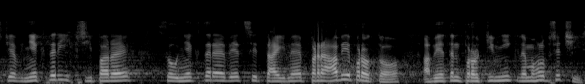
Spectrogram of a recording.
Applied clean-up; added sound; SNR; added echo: none; none; none; none.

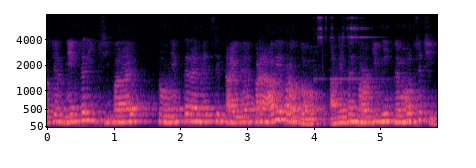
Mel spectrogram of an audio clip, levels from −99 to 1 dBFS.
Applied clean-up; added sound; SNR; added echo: neural separator model SepFormer DNS4.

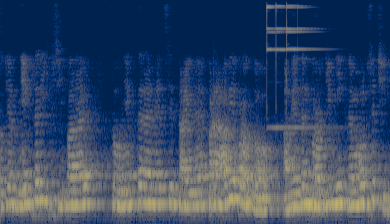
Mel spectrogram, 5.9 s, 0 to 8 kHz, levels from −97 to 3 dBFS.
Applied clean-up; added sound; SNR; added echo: none; Bell; 17 dB; reverberation time 0.9 s.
